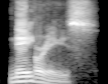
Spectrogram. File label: nares, American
